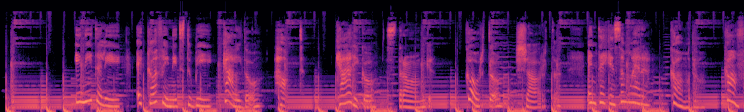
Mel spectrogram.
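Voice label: Italian Accented English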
